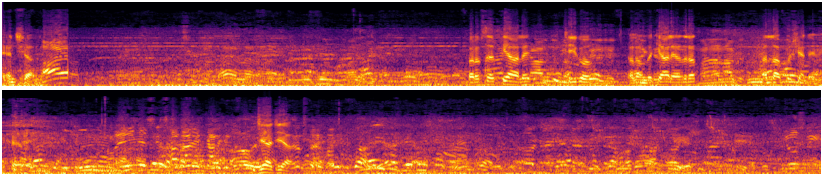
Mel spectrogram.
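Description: Several men talk together outdoors, close by.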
